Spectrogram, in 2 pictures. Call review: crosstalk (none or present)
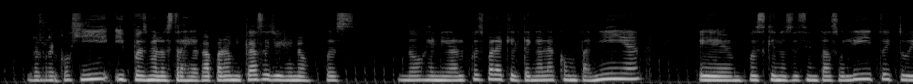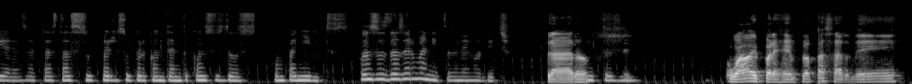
none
